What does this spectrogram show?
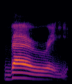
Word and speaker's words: very: the word very so in the word very the ve is stressed that's the stressed syllable you've got the r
